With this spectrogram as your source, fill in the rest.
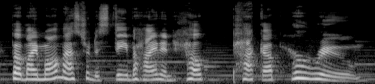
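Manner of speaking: ordinary delivery, nothing marked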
